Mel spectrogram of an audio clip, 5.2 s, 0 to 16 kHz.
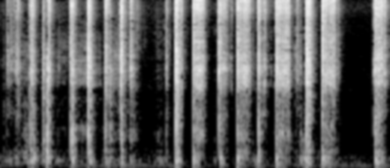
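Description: The thin yellow painted steel blade of a small red plastic 2 m tape measure, pulled out on a wooden table, is tapped and pressed along its length with fingertips and nails. About 19 short, bright, tinny clicks and ticks sound in quick bursts, with almost no low end and a brief pause in the middle. Each tap dies away almost instantly.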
